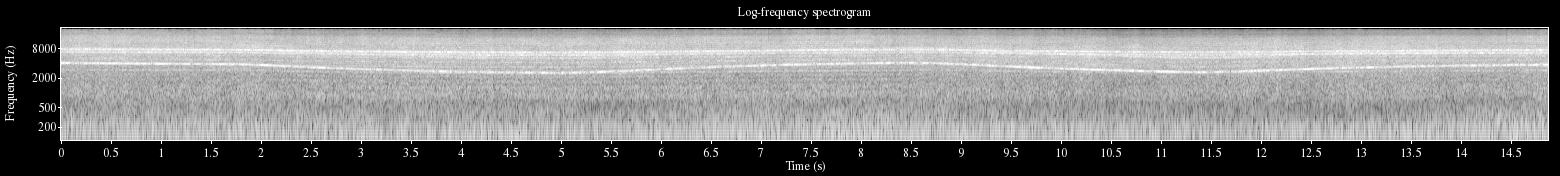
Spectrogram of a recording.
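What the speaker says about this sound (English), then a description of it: "I think that's a J57 that I hear" A Pratt & Whitney J57 jet engine runs continuously and loudly, a dense roar with a high whine that slowly rises and falls in pitch throughout.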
